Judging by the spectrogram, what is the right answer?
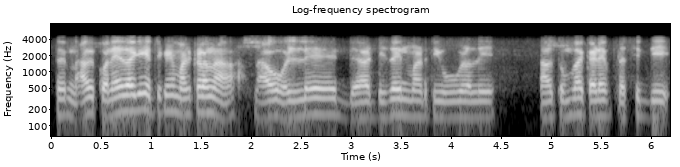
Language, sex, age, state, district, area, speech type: Kannada, male, 18-30, Karnataka, Mandya, rural, conversation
